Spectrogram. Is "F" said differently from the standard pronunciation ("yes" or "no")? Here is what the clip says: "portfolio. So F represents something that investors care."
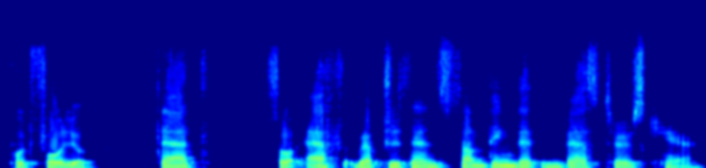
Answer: no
